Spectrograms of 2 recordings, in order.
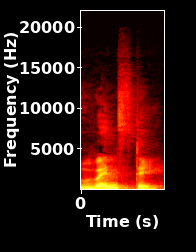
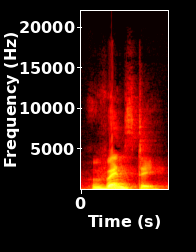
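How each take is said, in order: Both takes have the same delivery.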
